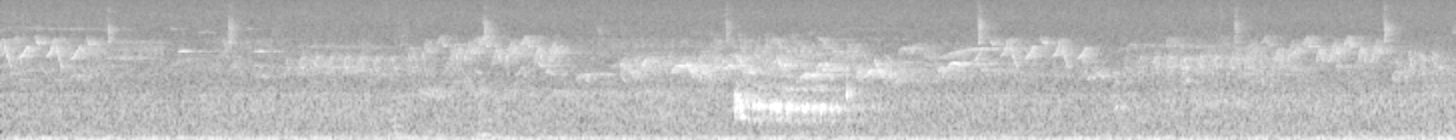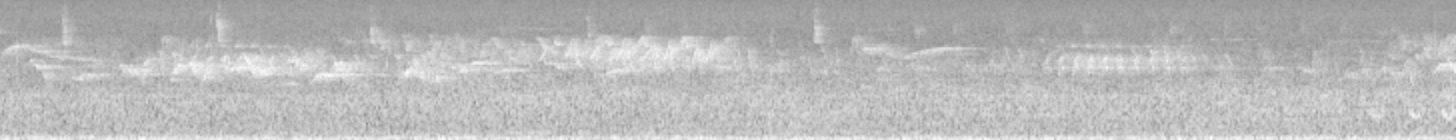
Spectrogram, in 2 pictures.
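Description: A wild turkey gobbler gobbles once, about seven seconds in; this is the loudest sound. Fainter, higher bird calls repeat throughout.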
